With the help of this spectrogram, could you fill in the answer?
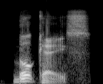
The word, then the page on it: bookcase: British English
